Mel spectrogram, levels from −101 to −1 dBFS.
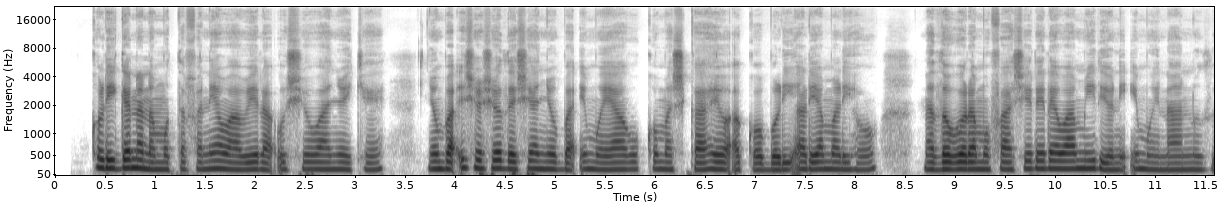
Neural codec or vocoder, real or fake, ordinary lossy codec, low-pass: none; real; none; none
